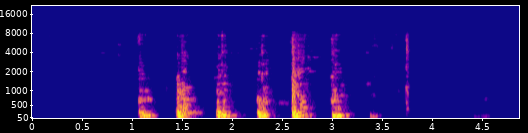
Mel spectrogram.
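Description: A whisk beats rapidly against a metal pan.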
